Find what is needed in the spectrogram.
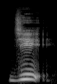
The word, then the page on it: ji: apatani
